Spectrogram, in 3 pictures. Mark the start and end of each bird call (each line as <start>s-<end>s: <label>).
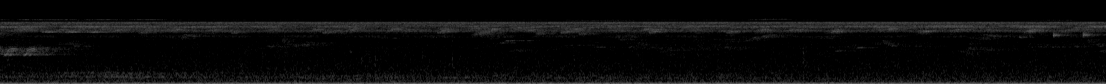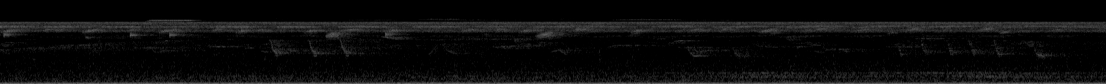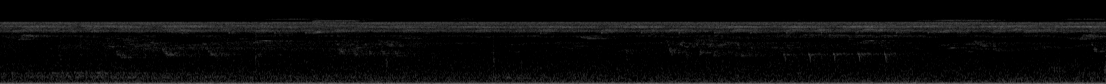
0.0s-0.7s: Solitary Black Cacique (Cacicus solitarius)
0.0s-33.2s: Buff-throated Saltator (Saltator maximus)
10.6s-13.0s: Plumbeous Antbird (Myrmelastes hyperythrus)
13.6s-14.8s: Buff-breasted Wren (Cantorchilus leucotis)
17.7s-33.2s: Solitary Black Cacique (Cacicus solitarius)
